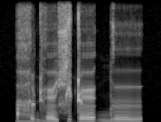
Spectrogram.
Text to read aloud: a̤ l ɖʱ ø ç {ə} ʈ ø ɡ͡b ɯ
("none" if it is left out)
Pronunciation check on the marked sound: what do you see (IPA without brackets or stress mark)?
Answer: ə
